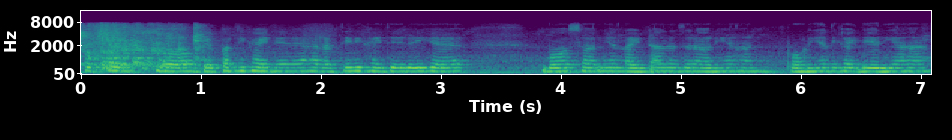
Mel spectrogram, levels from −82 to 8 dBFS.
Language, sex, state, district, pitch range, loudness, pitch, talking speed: Punjabi, female, Punjab, Fazilka, 200-210 Hz, -17 LUFS, 205 Hz, 185 wpm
